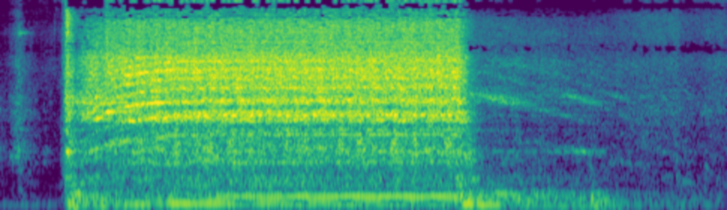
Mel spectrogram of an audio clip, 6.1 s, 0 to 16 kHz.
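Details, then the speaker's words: 1958 Chevy Impala with a 348 V8, sitting in a garage for years, in park with the distributor cap and rotor off to blow out oil put in the cylinders: fast, steady whirring crank with no binding. Cranks normally, not seized. "good turns over great okay okay blew some oil out didn't make much of a mess which is good"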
